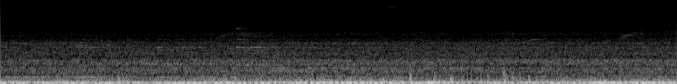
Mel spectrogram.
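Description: Diesel freight locomotives approaching, a steady low rumble.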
